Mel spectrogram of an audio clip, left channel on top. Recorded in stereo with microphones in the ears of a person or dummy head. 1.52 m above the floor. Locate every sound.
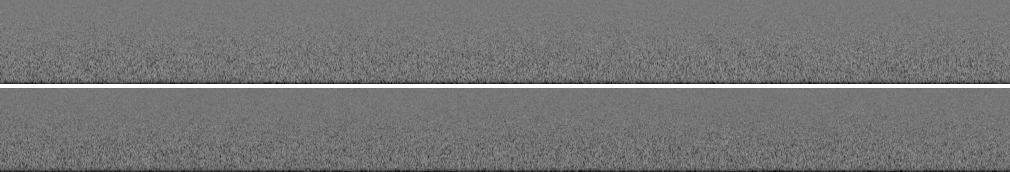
Only background noise.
